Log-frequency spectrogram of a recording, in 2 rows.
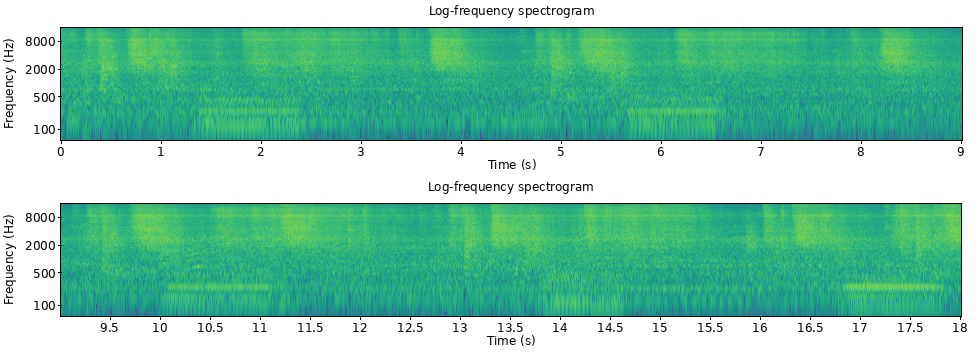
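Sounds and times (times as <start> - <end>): packing machine mechanical din: 0.0 - 18.0
low machine hum: 1.3 - 2.6, 5.6 - 6.7, 10.0 - 11.4, 13.6 - 16.0, 16.8 - 18.0.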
